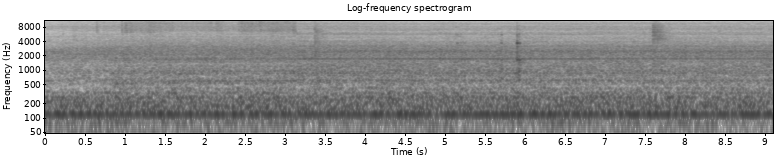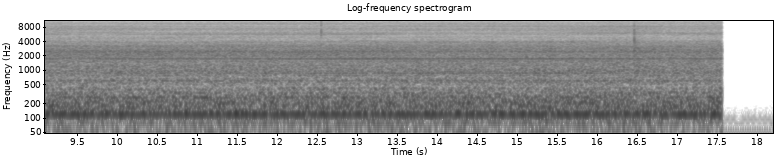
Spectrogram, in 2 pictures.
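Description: Steady hum and hiss of operating-room equipment, with a faint high steady tone and a few light instrument ticks. It cuts off suddenly near the end.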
